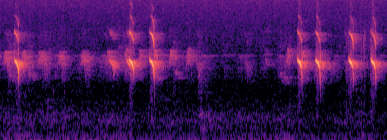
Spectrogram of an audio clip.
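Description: Bird calls: seven sharp, high chirps in scattered clusters over a low background rumble, with no voices.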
